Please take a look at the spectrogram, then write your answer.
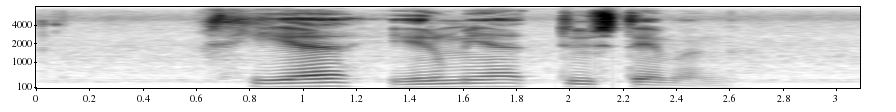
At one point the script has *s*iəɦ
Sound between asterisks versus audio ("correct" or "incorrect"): incorrect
